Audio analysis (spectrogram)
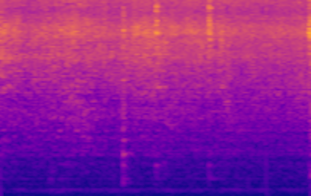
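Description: Masala with tomatoes and Kashmiri chilli fries in a pan for chole, a steady bright sizzle broken by a few light scraping stirs, close and continuous.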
